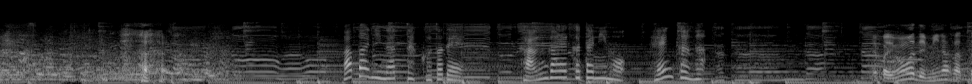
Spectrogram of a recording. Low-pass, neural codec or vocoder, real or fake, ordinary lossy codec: 7.2 kHz; none; real; none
